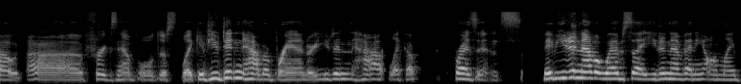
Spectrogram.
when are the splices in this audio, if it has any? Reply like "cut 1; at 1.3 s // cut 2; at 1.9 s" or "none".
none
